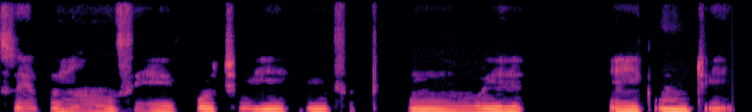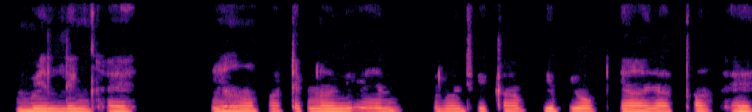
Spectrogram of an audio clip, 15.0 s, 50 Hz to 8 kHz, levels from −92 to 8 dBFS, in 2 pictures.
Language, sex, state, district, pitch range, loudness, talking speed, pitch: Hindi, male, Uttar Pradesh, Budaun, 170-180 Hz, -22 LUFS, 60 wpm, 175 Hz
